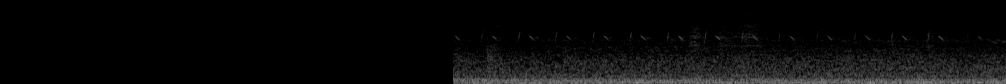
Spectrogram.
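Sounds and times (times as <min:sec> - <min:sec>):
bird chirping: 0:04.6 - 0:10.0
low outdoor rumble: 0:04.6 - 0:10.0.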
